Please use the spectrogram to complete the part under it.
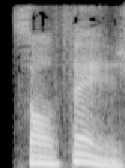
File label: "solfege", english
